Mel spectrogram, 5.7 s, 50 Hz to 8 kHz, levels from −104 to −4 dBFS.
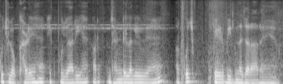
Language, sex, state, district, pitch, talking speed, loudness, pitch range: Hindi, male, Uttar Pradesh, Ghazipur, 115 Hz, 210 wpm, -19 LUFS, 110-125 Hz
